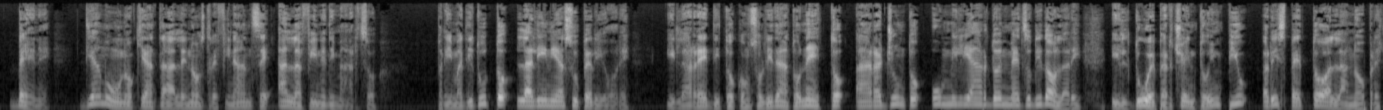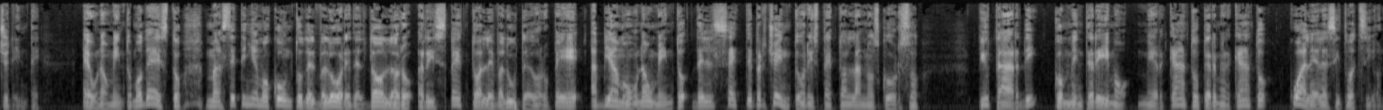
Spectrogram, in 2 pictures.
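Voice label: Italian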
